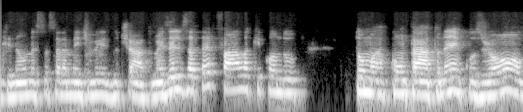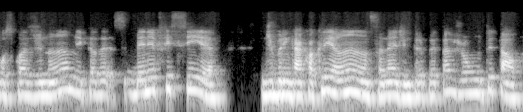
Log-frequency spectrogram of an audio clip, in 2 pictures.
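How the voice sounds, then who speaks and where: Somewhat breathy, a woman talks at a fairly quick pace, her pitch fairly low with ordinary variation. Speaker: storyteller and arts educator. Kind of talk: live interview. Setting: live stream on laptop and phone. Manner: fast.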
